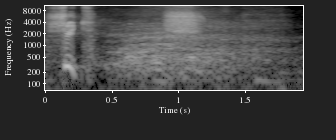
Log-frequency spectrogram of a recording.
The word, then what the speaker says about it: CHUT: Ça se prononce chute.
